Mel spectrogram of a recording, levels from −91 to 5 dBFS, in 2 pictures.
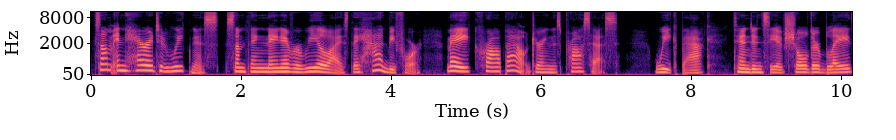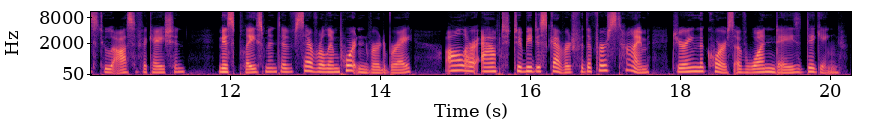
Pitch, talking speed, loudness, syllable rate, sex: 190 Hz, 135 wpm, -19 LUFS, 4.6 syllables/s, female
